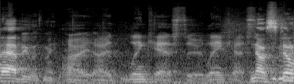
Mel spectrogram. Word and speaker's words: Lancaster: Lancaster. Don't get mad at you if you pronounce it wrong. Lancaster.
